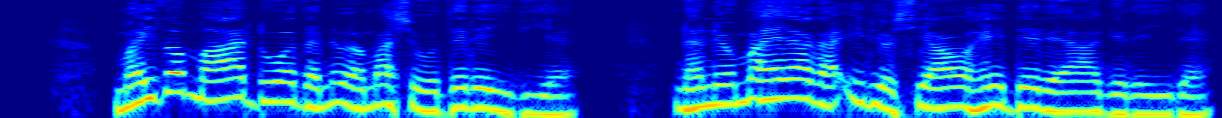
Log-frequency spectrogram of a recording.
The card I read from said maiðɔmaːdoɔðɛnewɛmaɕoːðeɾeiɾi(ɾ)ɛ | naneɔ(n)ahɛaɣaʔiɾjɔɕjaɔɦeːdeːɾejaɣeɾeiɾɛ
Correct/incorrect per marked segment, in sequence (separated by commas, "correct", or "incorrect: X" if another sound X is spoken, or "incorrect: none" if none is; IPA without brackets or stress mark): incorrect: none, incorrect: m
